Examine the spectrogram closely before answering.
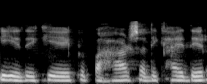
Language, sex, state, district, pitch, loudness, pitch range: Hindi, female, Bihar, Muzaffarpur, 190 Hz, -17 LUFS, 185-195 Hz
